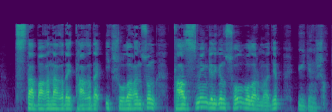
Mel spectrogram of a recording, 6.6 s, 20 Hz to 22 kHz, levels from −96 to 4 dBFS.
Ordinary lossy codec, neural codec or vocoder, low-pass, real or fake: AAC, 32 kbps; none; 9.9 kHz; real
